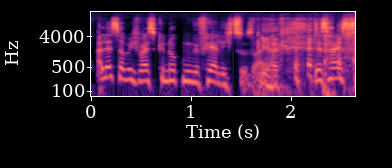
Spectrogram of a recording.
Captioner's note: lachen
